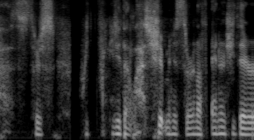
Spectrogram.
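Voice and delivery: fast, whispered, hushed muttering under the breath. A narrator voices a man furiously writing equations at a desk; muttering to himself. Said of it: "you hear him muttering like".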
